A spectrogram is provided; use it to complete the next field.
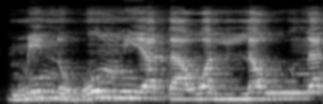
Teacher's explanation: نون ساکن کے فوراً بعد جو حرف ہے وہ حروف حلقی میں سے ہے, تو یہاں نون ساکن کی آواز کو ظاہر کر کے ادا کریں گے, یعنی یہاں پر اظہار کریں گے.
